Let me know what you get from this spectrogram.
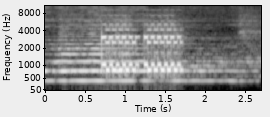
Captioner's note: phone ringing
